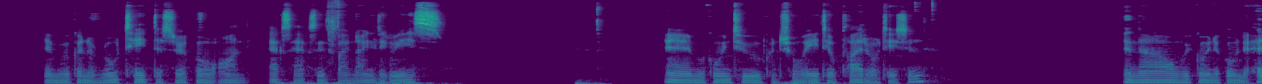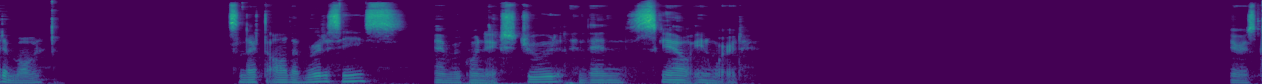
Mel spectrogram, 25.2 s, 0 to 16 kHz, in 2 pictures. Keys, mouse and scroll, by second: 1.3 r, 7.9 ctrl+a, 12.4 Tab, 13.1 middle click, 14.5 click, 15.0 click, 18.2 e.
